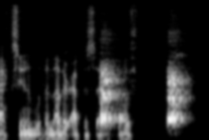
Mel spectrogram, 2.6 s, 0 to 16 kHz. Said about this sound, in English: Mina is now timing her barks to make it impossible for me to think as I try to read this. Until that, Mina, like, she's gone from, like, 75 minutes of patience to 2 hours.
